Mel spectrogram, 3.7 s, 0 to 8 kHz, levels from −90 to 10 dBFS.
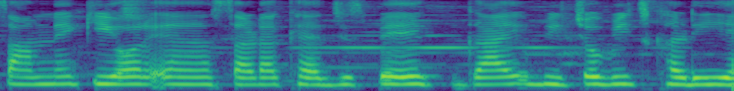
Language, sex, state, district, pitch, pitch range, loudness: Hindi, female, Jharkhand, Deoghar, 235 Hz, 225-245 Hz, -15 LUFS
